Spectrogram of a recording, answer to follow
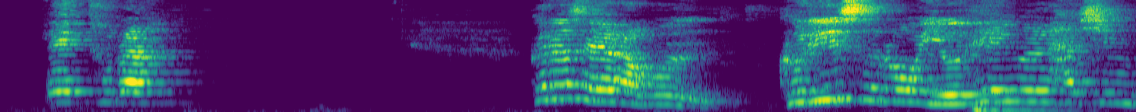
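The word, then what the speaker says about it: בתולה: 자, 발음이 어떻게? 베투라.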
